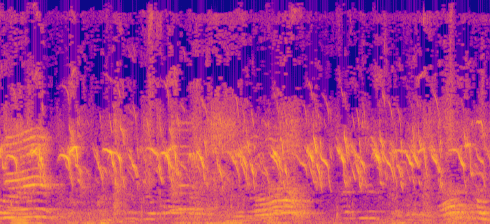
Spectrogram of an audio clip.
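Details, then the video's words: Baby chicks playing, peeping nonstop in a dense chorus of short, high, downward-sliding chirps that overlap almost continuously, with a faint human voice in the background. "Baby chicks playing l baby chicken sounds"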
